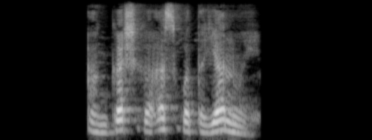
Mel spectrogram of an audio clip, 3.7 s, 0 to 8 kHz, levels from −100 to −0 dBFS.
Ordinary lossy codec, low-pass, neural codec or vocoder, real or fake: Opus, 64 kbps; 7.2 kHz; none; real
